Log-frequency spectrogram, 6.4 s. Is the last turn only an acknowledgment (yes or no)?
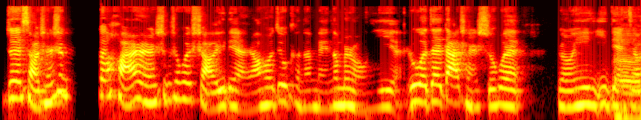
no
